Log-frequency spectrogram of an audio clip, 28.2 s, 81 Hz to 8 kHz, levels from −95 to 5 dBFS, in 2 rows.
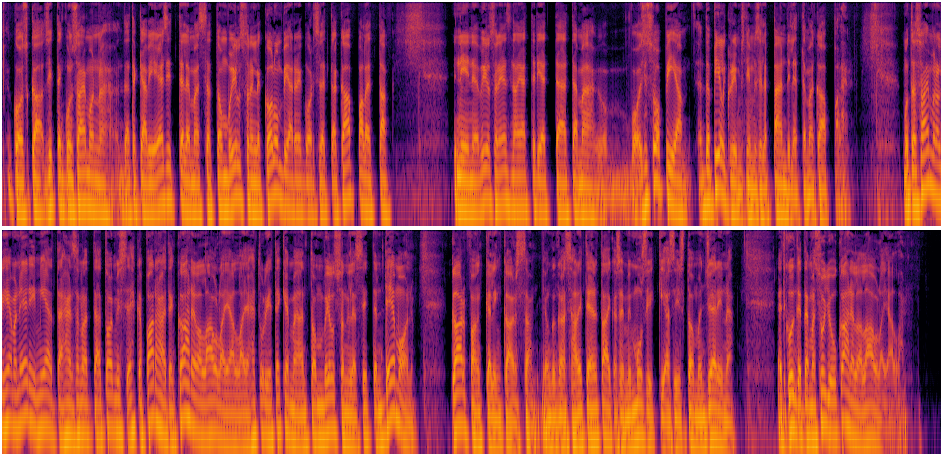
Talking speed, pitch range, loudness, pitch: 145 wpm, 95-120 Hz, -21 LUFS, 105 Hz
